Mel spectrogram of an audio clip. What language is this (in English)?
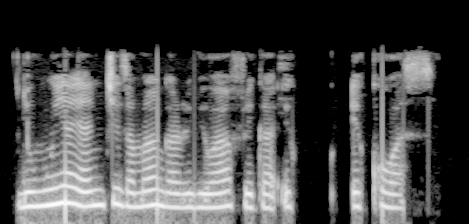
Swahili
